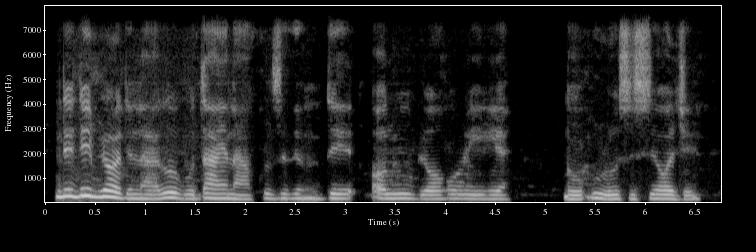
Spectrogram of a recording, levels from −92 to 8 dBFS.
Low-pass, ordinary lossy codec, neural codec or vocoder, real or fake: 7.2 kHz; Opus, 64 kbps; codec, 16 kHz in and 24 kHz out, 2.2 kbps, FireRedTTS-2 codec; fake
